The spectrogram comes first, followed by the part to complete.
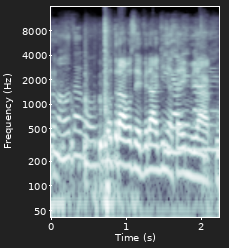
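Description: Speech: a man and a woman talking, with a held hum-like voice near the end.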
